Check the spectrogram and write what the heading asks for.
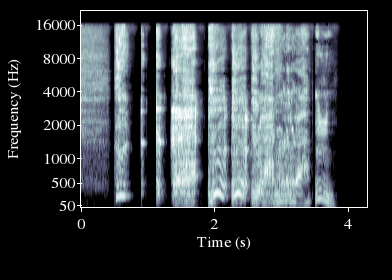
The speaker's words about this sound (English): That was a cough and a half. Goddamn. Yeah, I was like building up.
